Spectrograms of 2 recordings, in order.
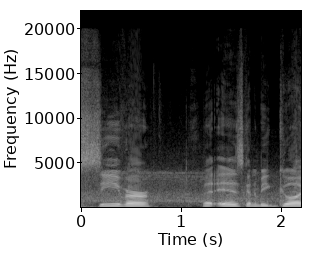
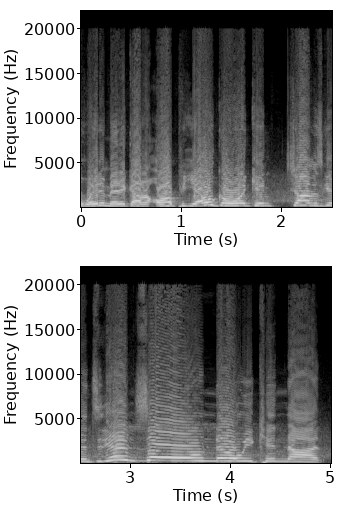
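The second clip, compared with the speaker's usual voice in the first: excited; 9 semitones higher, 4 dB louder than usual. Real, not acted. Near touchdown on RPO.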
